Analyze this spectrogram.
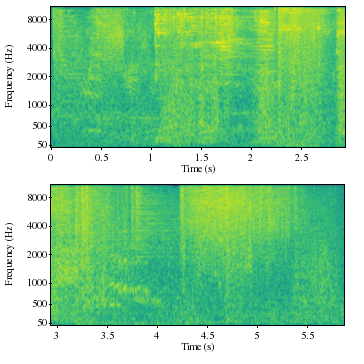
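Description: Fiery blasts and heavy blows crash loudly in quick bursts.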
